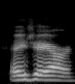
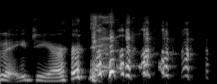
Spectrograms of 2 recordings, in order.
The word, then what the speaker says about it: AJR: AJR. There you go. AJR. There you go. Bah. Those poor guys. I have just not gotten anything right with them. No, I said it wrong too. I said AGR.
